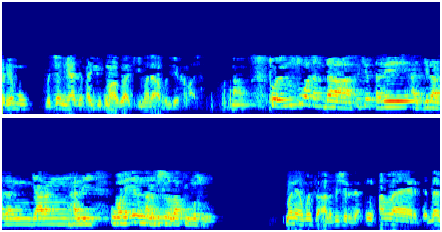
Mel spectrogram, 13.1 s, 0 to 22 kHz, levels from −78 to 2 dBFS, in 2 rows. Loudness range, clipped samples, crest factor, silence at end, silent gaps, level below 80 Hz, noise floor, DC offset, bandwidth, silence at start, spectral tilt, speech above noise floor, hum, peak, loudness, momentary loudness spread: 8 LU; under 0.1%; 16 dB; 0 s; none; -70 dBFS; -87 dBFS; under 0.1%; 3.9 kHz; 0 s; -9.5 dB/octave; 61 dB; none; -10 dBFS; -27 LUFS; 14 LU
